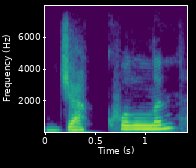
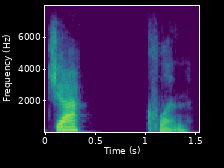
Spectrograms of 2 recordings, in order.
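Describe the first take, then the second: First: The middle syllable has a W sound: kwuh. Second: The middle vowel is dropped, leaving two syllables. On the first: "Qua with a schwa" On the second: "it would become a two-syllable word"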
